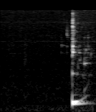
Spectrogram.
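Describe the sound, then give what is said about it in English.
A single wet gulp of water, a short hollow plop that fades quickly after a moment of near silence. No one talks. “Taking a gulp of water.”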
